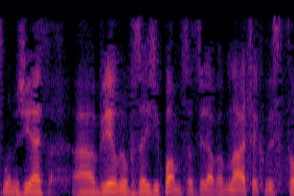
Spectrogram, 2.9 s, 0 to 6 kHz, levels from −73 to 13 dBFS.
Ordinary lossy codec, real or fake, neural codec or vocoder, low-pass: MP3, 24 kbps; fake; codec, 16 kHz in and 24 kHz out, 0.4 kbps, LongCat-Audio-Codec, four codebook decoder; 5.4 kHz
